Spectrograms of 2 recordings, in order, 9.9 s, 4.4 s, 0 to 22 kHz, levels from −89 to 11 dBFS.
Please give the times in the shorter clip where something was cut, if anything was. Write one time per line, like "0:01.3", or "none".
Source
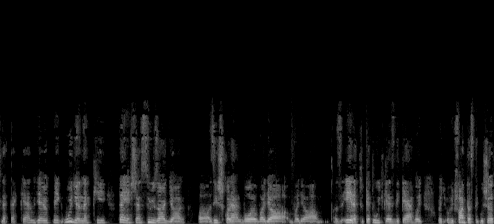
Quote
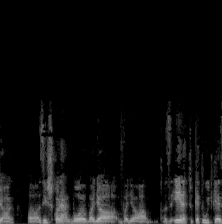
none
